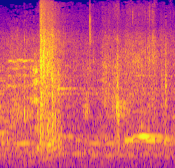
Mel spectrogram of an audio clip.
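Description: Faint background music with distant voices, and a short noise of the potted tree being handled about a quarter of the way in.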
